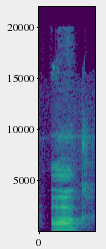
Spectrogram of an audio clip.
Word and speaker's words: arc: आर्क यहाँ आर silent होता है, ये आर्क होता है ना कि आर्क. करेक्ट प्रोनाउंसिएशन है आर्क.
